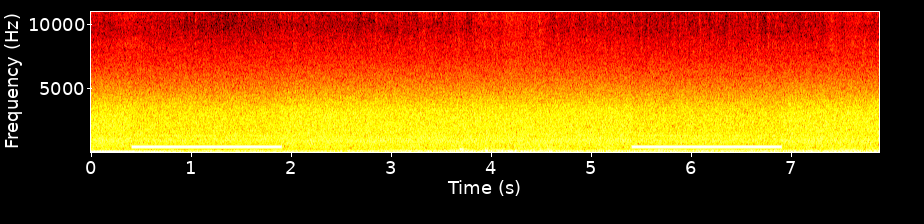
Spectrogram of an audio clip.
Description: Telephone call progress tone (single-tone plan, as in most of Europe), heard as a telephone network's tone, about 440 Hz, 1.5 s on and 3.5 s off, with phone line noise and the noise inside a bus. Ringback tone.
